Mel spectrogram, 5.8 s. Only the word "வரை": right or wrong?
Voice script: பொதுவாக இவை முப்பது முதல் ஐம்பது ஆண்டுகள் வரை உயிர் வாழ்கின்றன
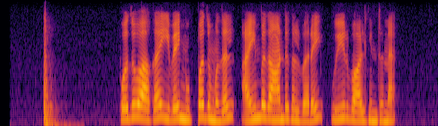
right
